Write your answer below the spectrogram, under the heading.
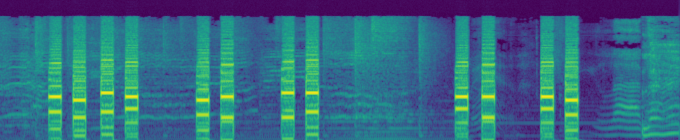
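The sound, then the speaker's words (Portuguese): A telephone ringing while an outgoing call is placed: loud, bright electronic tones in short paired bursts, repeating several times with uneven gaps over a low background hum. “Pera aí que eu vou ligar pro Genivaldo, só pra dar um oi nele lá.”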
